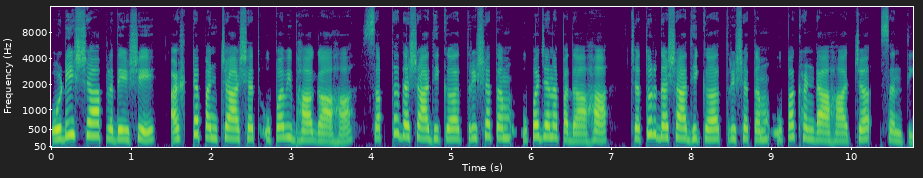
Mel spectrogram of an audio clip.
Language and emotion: Sanskrit, neutral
